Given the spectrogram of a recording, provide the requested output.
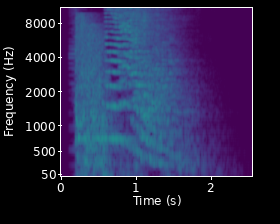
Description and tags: Strange sound with a glassy, tingly kind of reverb tail.
Maybe useful as it is for special effects, but most likely to be useful if processed further or blended dwith other sounds.
This is how this sound was created.
The input from a cheap webmic is put through a gate and then reverb before being fed into SlickSlack (an audio triggered synth by RunBeerRun), and then subject to Live's own bit and samplerate reduction effect and from there fed to DtBlkFx and delay.
At this point the signal is split and is sent both to the sound output and also fed back onto SlickSlack.
SlickSlack, FX, feedback-loop, special-effects, raw-material, audio-triggered-synth, RunBeerRun, Ableton-Live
